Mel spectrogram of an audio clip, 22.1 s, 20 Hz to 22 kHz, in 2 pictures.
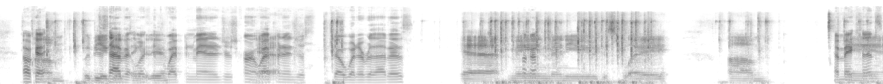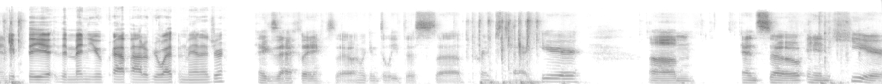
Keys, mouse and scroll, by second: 1.3 ctrl+s, 4.2-8.4 typing, 9.5 ctrl+., 10.8 Up, 10.8 Down, 11.0 e, 11.4 ctrl+s, 17.1 Down, 17.3 shift+Delete, 17.7 ctrl+s, 17.7 Down, 21.4 Return, 21.6 Up.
